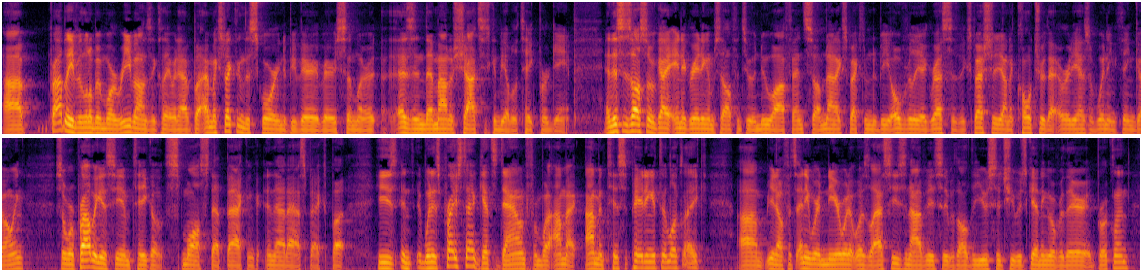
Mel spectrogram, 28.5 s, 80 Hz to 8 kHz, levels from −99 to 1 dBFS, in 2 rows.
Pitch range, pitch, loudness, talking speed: 95-115 Hz, 105 Hz, -23 LUFS, 270 wpm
